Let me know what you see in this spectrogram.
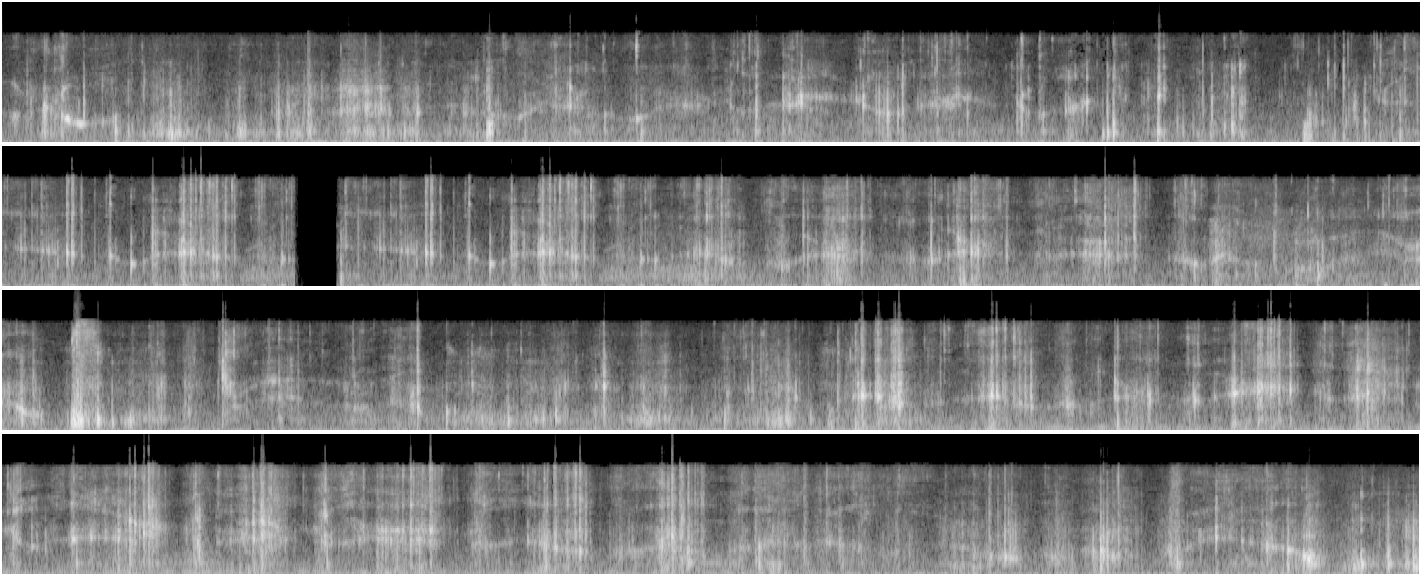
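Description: Close-miked chewing and crunching of small pastel candy beads: a dense, irregular run of small crunching clicks, with a brief cut to silence about a third of the way in.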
